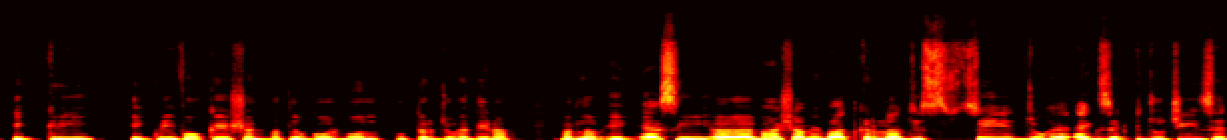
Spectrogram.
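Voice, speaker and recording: Mellow-voiced man teaching vocabulary. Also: on the high side. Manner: repetitive, with "ठीक है" check-ins and filler sounds. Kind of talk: explanatory lesson, talking through word lists.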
